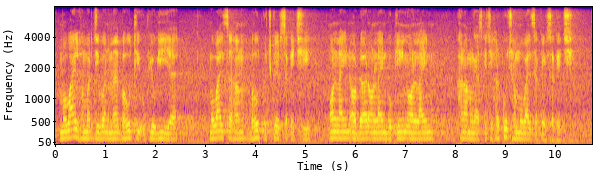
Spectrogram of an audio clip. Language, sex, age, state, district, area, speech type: Maithili, male, 30-45, Bihar, Purnia, rural, spontaneous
